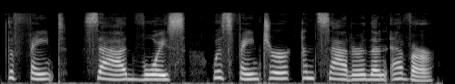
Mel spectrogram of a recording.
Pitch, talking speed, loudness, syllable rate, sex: 240 Hz, 130 wpm, -16 LUFS, 3.8 syllables/s, female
